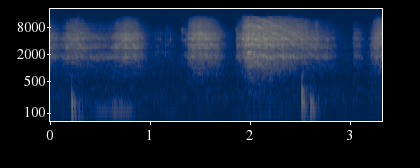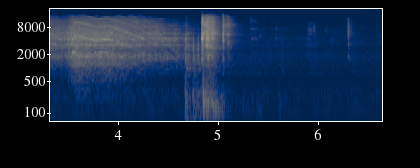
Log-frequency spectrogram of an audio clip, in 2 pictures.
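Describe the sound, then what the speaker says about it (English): A power drill bores a 1/4 inch hole in the top of a Game Boy, several short high-pitched whining bursts of drilling into plastic separated by pauses and small clicks. "drilled the 1/4 inch hole in the top of the Game Boy"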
